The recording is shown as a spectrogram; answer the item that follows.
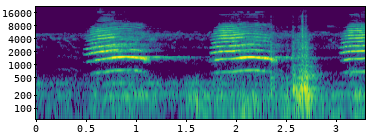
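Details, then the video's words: Indian peafowl, a peahen, calling clearly: loud nasal wailing cries with a rich ringing tone, each lasting under a second and slightly rising then falling, three cries spaced about 1.3 seconds apart over a quiet background. "Peahen bird the Indian peacock/most clear sound"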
